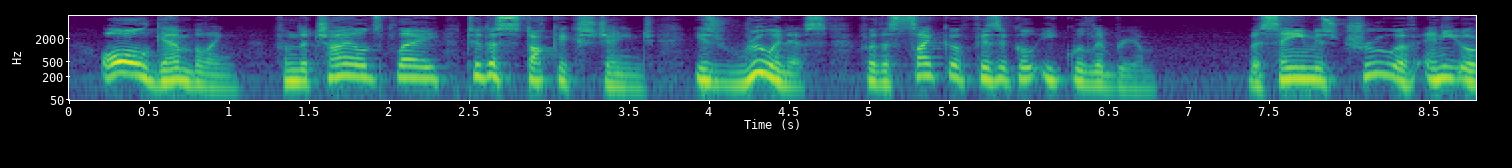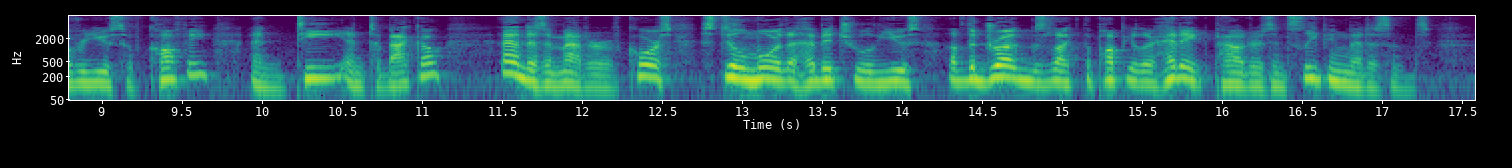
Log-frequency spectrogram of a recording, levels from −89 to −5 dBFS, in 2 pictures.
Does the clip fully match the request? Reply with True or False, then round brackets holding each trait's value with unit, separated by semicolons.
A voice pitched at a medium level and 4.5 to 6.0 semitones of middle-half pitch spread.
True (155 Hz; 5.3 semitones)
